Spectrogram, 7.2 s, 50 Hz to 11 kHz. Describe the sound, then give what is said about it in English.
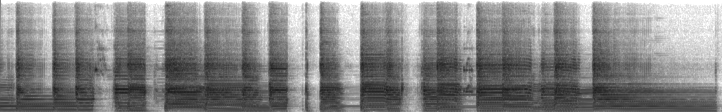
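Electric guitar played through an Orange Crush 20RT amp with the mids pushed up, giving a focused, honky overdriven tone. Loud, sustained chords ring out in bursts, broken by a few brief gaps, with a chorus-like shimmer and no voices. “Push the middle a bit. Gives that kind of more focused, kind of honky kind of noise, but not too crazy.”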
